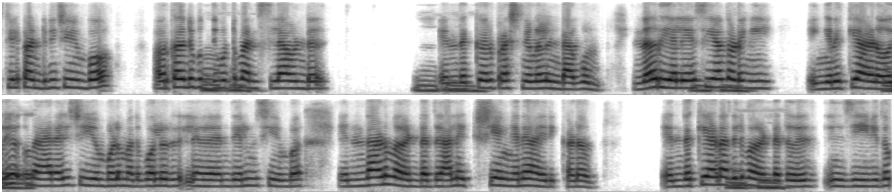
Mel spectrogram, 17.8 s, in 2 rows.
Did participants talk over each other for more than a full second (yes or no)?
no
